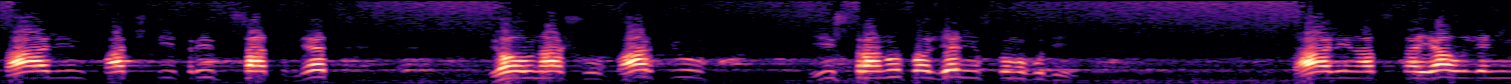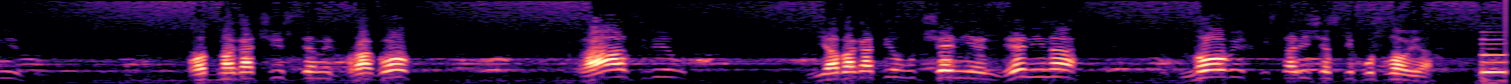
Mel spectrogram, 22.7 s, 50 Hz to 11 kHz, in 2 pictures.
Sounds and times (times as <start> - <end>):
Male speech, man speaking: 0.0 - 2.6, 3.7 - 5.3, 6.1 - 8.1, 9.7 - 11.6, 12.8 - 14.4, 15.7 - 16.6, 17.4 - 19.5, 20.1 - 22.2.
